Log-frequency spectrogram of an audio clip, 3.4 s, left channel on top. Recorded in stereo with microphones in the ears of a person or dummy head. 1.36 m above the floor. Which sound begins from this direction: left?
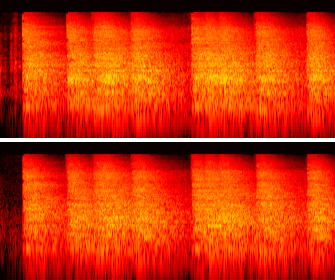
A gunshot, at 0.2 s.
